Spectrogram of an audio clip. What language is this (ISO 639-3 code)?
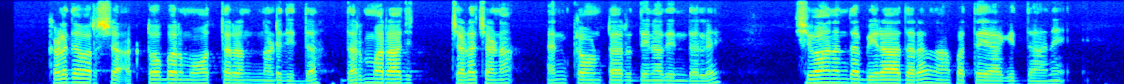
kan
